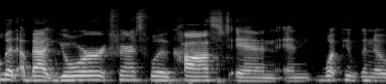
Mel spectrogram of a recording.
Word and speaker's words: CAWST: been with CAWST for 8 years now, and CAWST is how we pronounce the acronym, by the way. Some people will call it CAWST or something else, but the proper way is CAWST.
